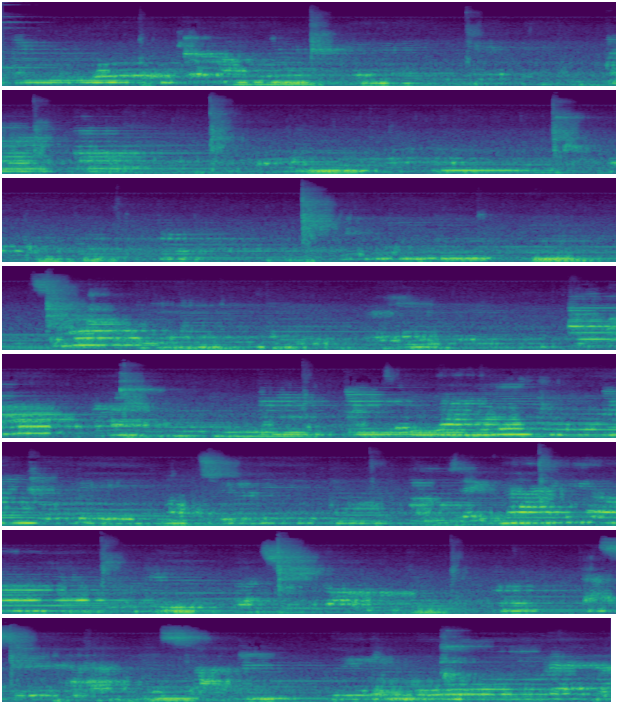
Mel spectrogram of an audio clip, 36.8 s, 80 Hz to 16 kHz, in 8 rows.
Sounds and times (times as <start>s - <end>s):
Male singing: 0.0s - 10.6s, 11.6s - 13.4s, 14.0s - 36.8s
Music: 0.0s - 36.8s.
